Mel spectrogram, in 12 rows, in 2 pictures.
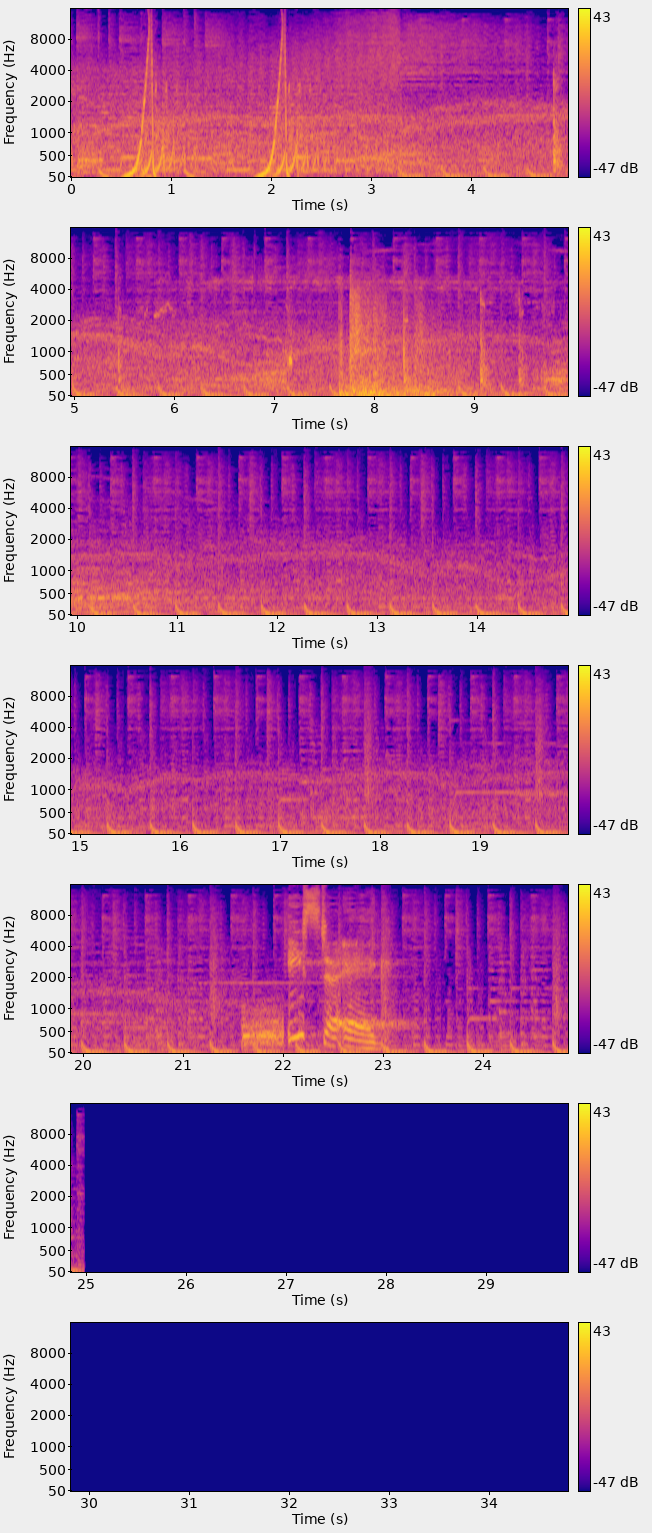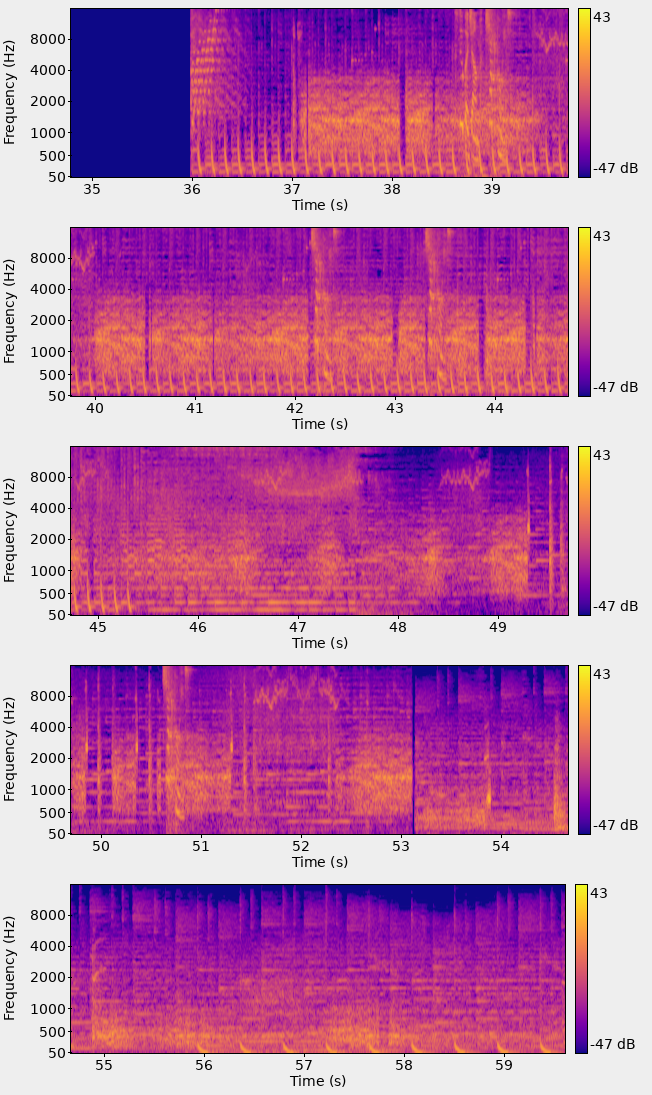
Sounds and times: Music: 0.0 - 25.0, 36.0 - 59.6.

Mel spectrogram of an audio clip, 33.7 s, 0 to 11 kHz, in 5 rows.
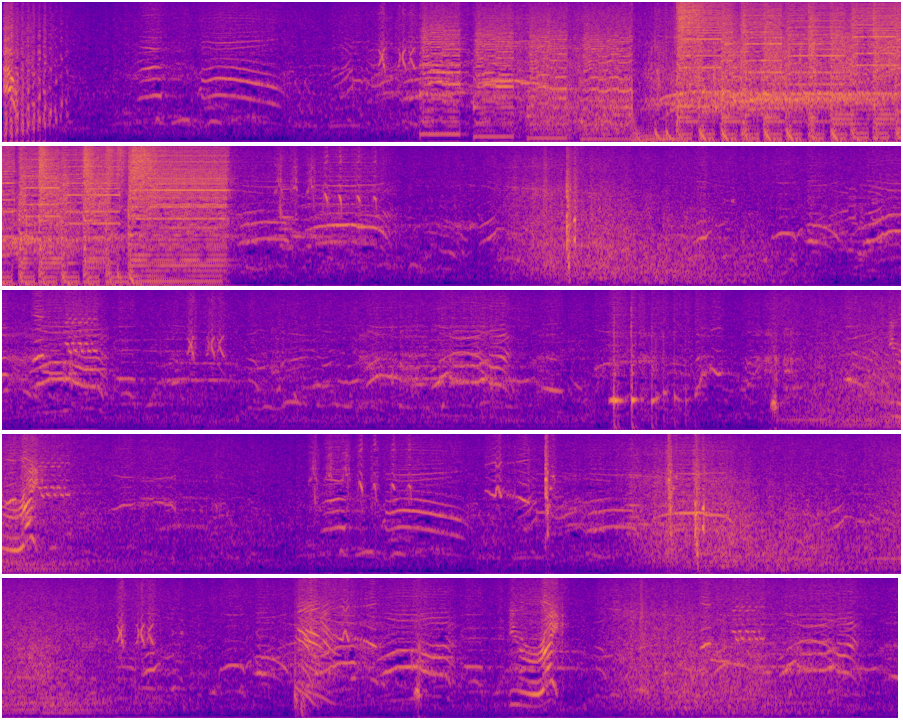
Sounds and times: Outside, urban or manmade: 0.0 - 33.6
Speech: 0.8 - 3.2, 11.8 - 19.2, 19.8 - 25.4, 27.8 - 33.6.

